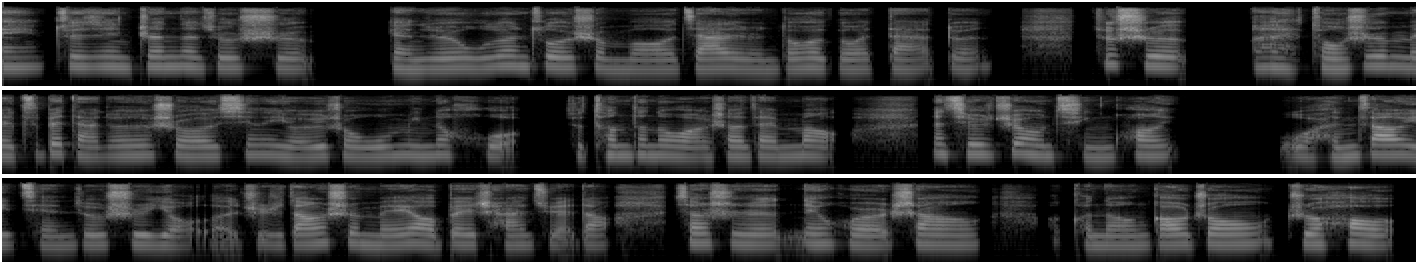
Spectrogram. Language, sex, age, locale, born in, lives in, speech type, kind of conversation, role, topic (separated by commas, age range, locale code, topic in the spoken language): Chinese, female, 25-29, zh-CN, China, United States, conversation, advice, user, 在家放松看电影或读书时总被家人打扰，我该怎么办？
